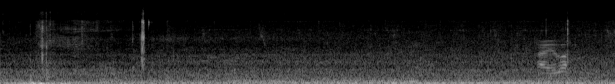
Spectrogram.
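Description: Steady low rumble of wind on an action camera's microphone, with three sharp clicks in the first second and a half as a lure is cast with a baitcasting rod and reel. A brief faint voice comes near the end.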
